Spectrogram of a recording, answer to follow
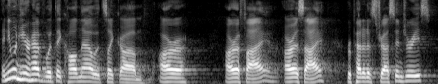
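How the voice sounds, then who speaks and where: A man's voice: a little high, lively intonation, brisk, a little mellow. A man speaking as a conference presenter in an informal, candid, self-deprecating style, putting questions to his audience. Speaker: conference speaker, content marketer.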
